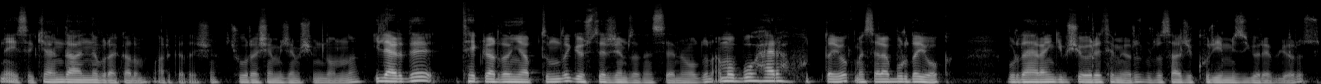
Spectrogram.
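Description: A man with a fairly low pitch and ordinary pitch variation at a very fast pace, on a very clean recording with a silent background. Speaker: gaming youtuber. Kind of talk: gameplay commentary. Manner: casual, laughs often. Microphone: new microphone and headset.

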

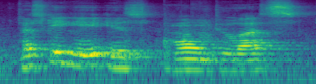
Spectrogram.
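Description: A man talks with an American accent. The recording has light background noise and audible room echo. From US South. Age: 80s+. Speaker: war veteran and retired pilot. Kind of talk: ceremonial speech. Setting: stage with audience. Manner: humorous. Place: meeting room. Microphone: camera far.

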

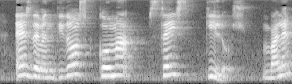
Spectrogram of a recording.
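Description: Her voice raised and projected, a woman speaks with ordinary pitch variation. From Spain. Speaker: YouTube vlogger. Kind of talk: casual vlog to camera. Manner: chatty, frequent fillers. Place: home room. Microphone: webcam.

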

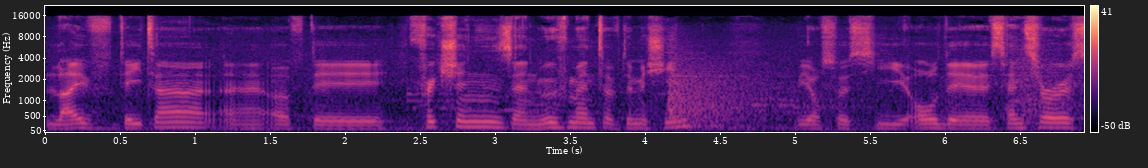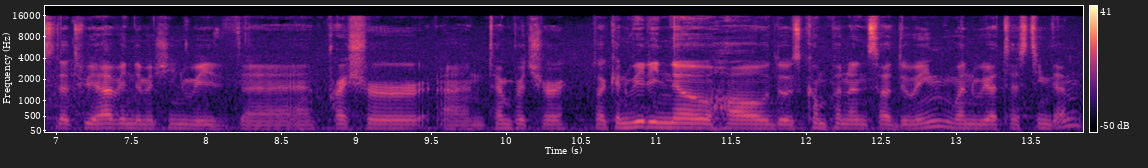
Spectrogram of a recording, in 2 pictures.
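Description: Against noticeable background noise, a man speaks with fairly even intonation. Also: moderate pace. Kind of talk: interview answer. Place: workshop.

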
